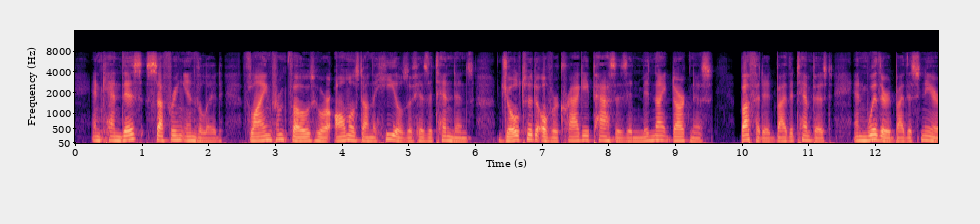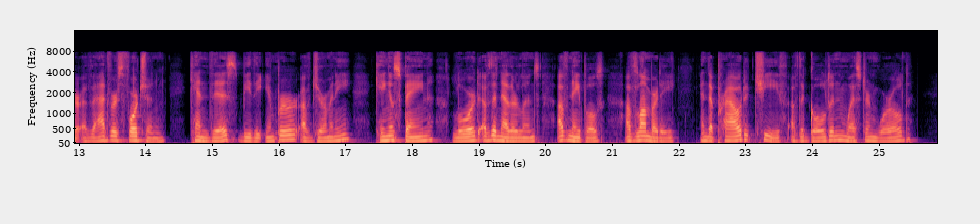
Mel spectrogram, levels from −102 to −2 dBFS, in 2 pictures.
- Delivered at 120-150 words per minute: Yes, average, 145 wpm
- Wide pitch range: No, average, 4.1 semitones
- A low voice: Yes, low, 120 Hz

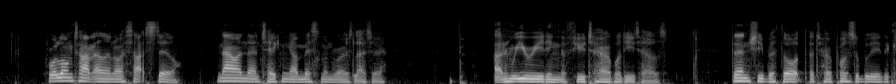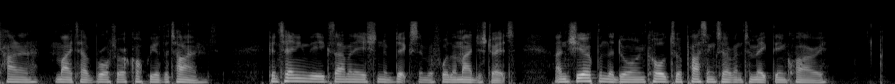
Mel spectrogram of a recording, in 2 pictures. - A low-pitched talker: Yes, low, 115 Hz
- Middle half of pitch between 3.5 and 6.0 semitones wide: No, average, 2.8 semitones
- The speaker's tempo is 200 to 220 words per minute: Yes, fast, 205 wpm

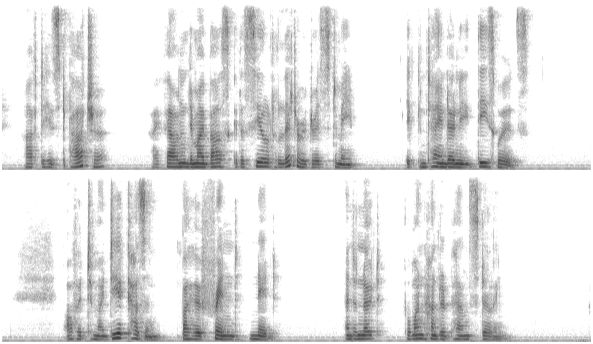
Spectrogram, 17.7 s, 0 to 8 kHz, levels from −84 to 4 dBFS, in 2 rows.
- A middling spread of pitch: No, narrow, 1.9 semitones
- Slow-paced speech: Yes, slow, 125 wpm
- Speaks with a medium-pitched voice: Yes, medium, 165 Hz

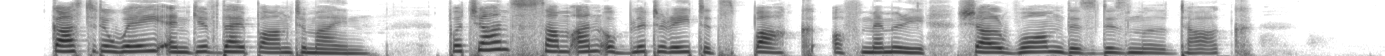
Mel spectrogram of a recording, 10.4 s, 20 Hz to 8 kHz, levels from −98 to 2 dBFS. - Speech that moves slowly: Yes, slow, 115 wpm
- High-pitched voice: Yes, very high, 250 Hz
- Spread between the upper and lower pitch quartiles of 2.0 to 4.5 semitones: Yes, average, 3.8 semitones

